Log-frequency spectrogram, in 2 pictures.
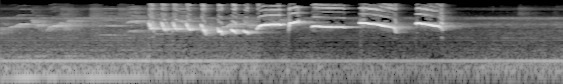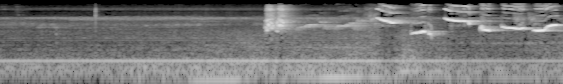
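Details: Kacer, the magpie-robin, in ngeplong style calling out a rival: bursts of sharp descending trills and clear slurred whistles, then a silent gap of about three seconds before more rising and falling whistled phrases; steady low hum behind.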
